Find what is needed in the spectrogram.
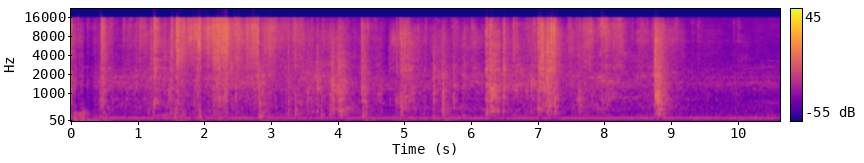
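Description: Plastic wrap crinkling and tearing as a sealed trading-card hobby box is unwrapped and handled, with irregular rustles and cardboard clicks, the loudest near the end, over a steady low hum.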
